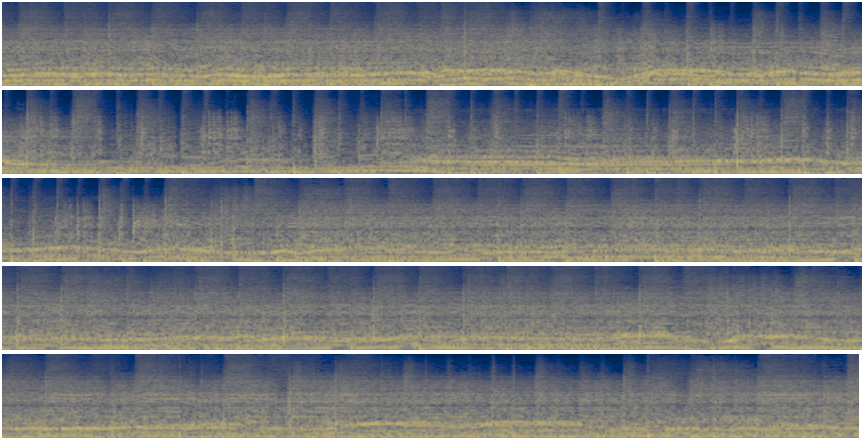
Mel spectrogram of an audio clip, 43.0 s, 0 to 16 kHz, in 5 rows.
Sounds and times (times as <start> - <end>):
Music: 0.0 - 42.9.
